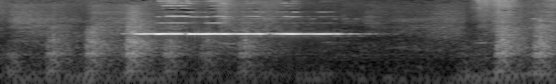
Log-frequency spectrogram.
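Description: Caged common hill myna giving one long, steady whistle on a single pitch, lasting nearly two seconds.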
